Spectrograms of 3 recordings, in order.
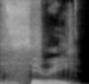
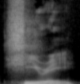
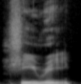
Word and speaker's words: Shiri: Shiri. Apologies if I pronounce that incorrectly. – Siri. – No, it's not Siri. – She, close. – Not Shiwi. – Shiri. Shiri. S-H-I-R-I.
